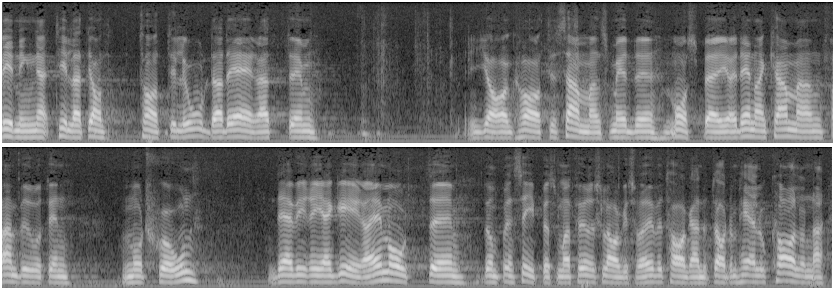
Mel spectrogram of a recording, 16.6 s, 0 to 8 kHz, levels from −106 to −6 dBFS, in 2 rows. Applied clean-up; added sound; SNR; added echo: none; none; none; none.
